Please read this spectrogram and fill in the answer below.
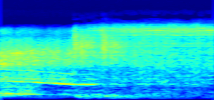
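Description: A small car braking to a stop with a tyre screech that slides down in pitch and ends about a second in, over the car's running noise.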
